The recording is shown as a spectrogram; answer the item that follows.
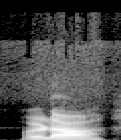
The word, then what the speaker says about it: ड़: देखिए, ये ड़ा में जो नीचे ये बिंदु लगा है, अगर हम इस बिंदु को हटा देंगे तो ये किसका काम करेगा?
